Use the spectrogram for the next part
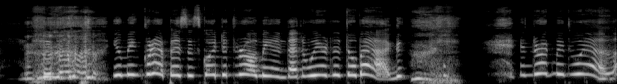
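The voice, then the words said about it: Failed German accent, sounds Italian. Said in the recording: “A German accent. I sound Italian every time. I can't do it.”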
